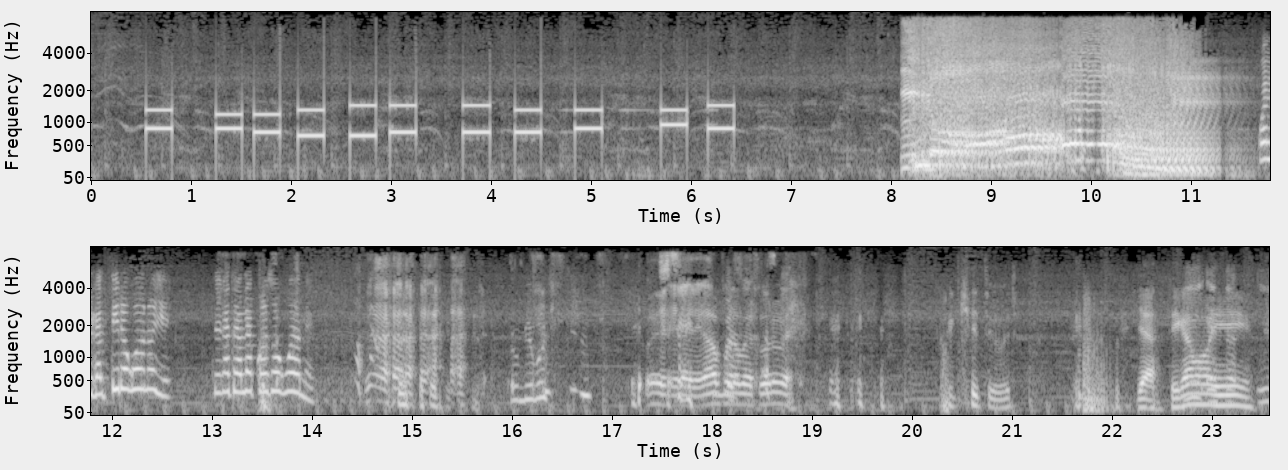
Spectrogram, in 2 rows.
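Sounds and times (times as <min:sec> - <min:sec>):
touch-tone beeps of a telephone number dialled on a keypad: 0:00.6 - 0:06.4
long burst of loud harsh noise: 0:08.1 - 0:11.7
speech: 0:11.9 - 0:19.6, 0:20.4 - 0:23.5
laughter: 0:14.4 - 0:19.9.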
